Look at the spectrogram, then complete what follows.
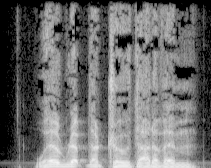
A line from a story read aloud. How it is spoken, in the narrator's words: growled another druid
